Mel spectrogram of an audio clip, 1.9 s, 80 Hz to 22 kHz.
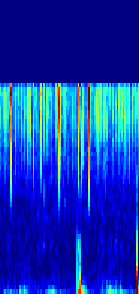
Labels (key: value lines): label: biophony, double pulse
recorder: SoundTrap 300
